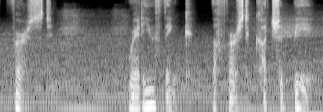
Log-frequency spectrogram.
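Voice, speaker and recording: A man's put-on character voice, very deep and low, at a very slow pace over clear background noise. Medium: game stream. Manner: cold, clinical.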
